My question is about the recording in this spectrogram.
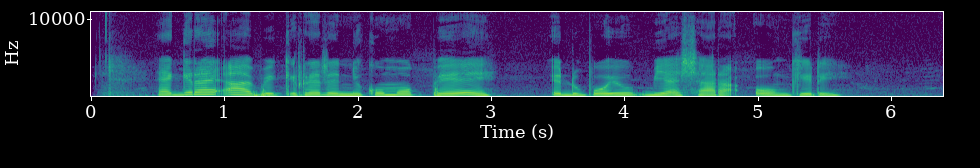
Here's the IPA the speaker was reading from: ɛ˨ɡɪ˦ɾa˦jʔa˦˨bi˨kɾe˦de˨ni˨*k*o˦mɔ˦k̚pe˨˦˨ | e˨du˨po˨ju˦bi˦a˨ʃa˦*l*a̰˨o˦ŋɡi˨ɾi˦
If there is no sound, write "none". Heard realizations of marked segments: k, ɾ

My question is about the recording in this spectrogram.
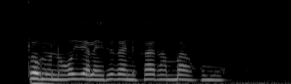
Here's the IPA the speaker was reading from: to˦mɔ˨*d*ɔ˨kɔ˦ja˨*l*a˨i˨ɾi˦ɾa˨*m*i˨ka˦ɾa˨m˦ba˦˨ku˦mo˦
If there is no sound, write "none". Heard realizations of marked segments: n, l, n

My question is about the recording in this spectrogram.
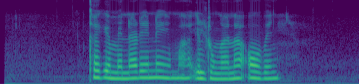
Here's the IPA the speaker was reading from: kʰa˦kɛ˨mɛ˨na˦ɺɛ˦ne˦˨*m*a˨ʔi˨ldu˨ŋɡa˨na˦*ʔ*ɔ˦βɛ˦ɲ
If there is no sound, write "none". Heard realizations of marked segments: m, ʔ

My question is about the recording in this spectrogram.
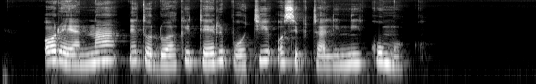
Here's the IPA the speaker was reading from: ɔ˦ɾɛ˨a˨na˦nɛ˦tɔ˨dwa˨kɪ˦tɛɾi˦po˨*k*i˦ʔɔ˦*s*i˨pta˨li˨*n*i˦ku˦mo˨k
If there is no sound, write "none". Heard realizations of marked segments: t, s, n

